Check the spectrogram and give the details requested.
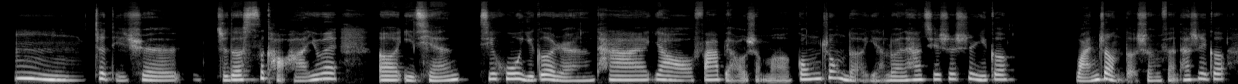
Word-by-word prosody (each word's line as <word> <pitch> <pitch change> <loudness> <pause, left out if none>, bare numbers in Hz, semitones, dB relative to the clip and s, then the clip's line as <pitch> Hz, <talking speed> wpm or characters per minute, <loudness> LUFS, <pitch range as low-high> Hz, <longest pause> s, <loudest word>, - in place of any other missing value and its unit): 嗯， 215 -9 +4
这 265 - +1
的 200 -7 -9
确 185 -1 -1 0.3
值 195 - -1
得 210 +1 +5
思 220 +6 +2
考 - - -2
哈。 170 0 -5
因 215 +5 +2
为， 260 0 +2 0.4
呃， 200 0 +3
以 190 -3 -1
前 185 +4 +2 0.2
几 255 - +1
乎 255 0 +3
一 200 -5 +2
个 225 +2 +4
人 175 0 -3
他 205 0 +1
要 195 -4 0
发 210 +2 +1
表 215 - -7
什 200 - -3
么 195 - -8
公 240 +2 +2
众 285 -3 +1
的 190 -1 -4
言 185 -2 -10
论， 190 0 0
他 210 +3 +2
其 220 +1 -2
实 245 +2 -2
是 255 0 -2
一 205 -1 +2
个 225 +1 -1 0.7
完 170 +6 +1
整 220 -4 +3
的 - - -9
身 175 -1 -5
份。 - - -7
他 215 - -1
是 250 +4 -3
一 - - 0
个 245 +1 -1
210 Hz, 220 characters per minute, -20 LUFS, 190-235 Hz, 0.7 s, 得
